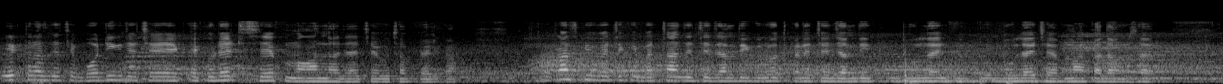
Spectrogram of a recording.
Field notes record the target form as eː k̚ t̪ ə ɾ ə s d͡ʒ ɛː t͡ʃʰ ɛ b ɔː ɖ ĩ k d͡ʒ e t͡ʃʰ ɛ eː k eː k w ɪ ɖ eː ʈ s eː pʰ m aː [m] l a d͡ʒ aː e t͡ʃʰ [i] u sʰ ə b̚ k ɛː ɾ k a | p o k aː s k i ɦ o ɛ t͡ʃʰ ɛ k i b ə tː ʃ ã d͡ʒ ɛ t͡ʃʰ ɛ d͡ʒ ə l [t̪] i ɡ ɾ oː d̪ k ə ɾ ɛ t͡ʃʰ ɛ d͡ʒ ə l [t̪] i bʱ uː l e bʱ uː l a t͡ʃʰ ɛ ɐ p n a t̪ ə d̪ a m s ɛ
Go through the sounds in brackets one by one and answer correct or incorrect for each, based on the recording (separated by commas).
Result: incorrect, incorrect, incorrect, incorrect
